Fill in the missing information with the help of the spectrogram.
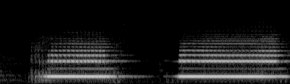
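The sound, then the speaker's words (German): A clarinet plays two long, loud notes at the same pitch with a brief pause between them, its tone slightly buzzy and gurgling from water in the tone holes. No one speaks. “Es kann sein, dass dann das Wasser da reinfließt und dann blubbert der Ton.”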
